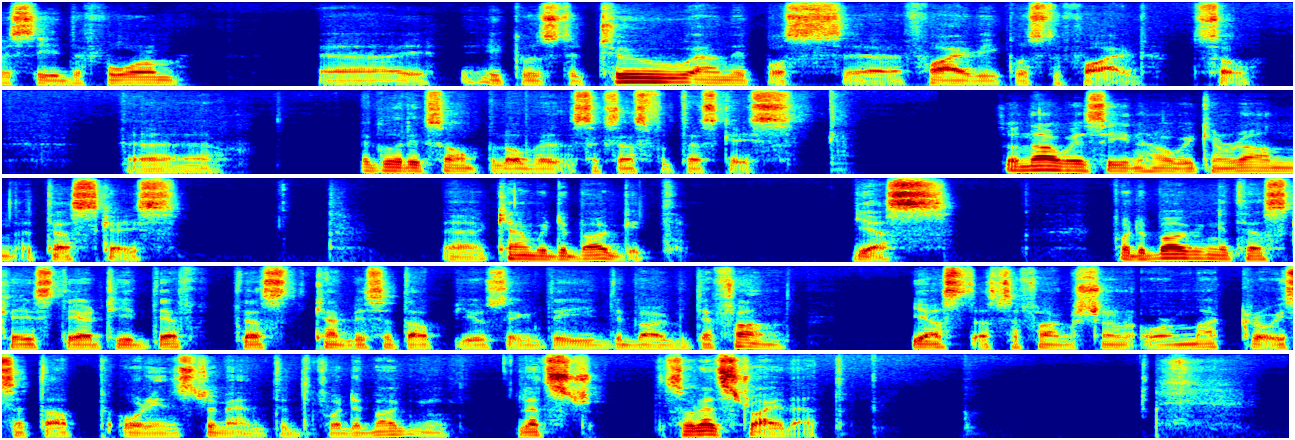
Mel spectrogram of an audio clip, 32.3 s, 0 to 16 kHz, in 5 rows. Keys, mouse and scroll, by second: 10.7 q, 29.9-30.7 typing, 30.2 click, 32.2 Up.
